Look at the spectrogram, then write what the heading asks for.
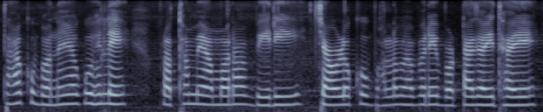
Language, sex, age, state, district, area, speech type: Odia, female, 45-60, Odisha, Jajpur, rural, spontaneous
